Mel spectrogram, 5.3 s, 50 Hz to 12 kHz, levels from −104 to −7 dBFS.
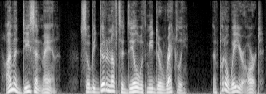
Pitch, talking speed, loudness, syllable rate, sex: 130 Hz, 205 wpm, -18 LUFS, 5.5 syllables/s, male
